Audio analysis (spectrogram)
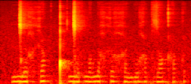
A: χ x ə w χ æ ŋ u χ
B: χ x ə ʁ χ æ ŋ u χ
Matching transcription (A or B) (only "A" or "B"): B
